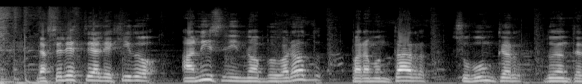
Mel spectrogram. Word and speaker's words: Nizhny Novgorod: de Rusia, a orillas del río Volga, encontramos Nizhny Novgorod. ¿Se pronuncia así? Más o menos. Me estoy equivocando, ¿no? Un poquitito. Enseñame más que nada en el acento uruguayo que se nota. Nizhny Novgorod.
